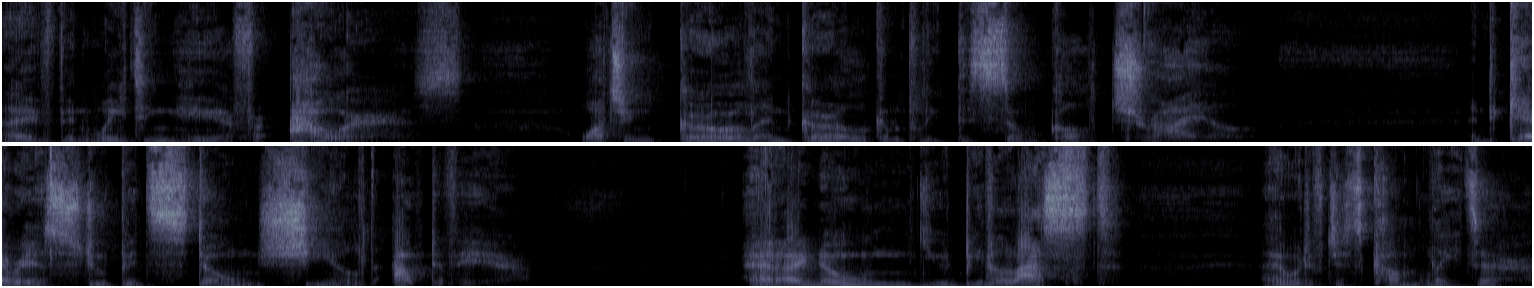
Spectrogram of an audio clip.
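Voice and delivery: deformed orc's gruff, husky voice. An orc speaks to Oski from beyond the altar, husky, gruff whisper. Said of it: "whispers a husky, gruff voice".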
